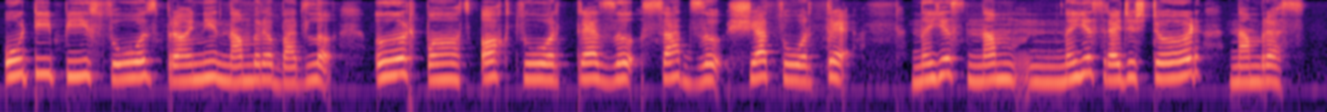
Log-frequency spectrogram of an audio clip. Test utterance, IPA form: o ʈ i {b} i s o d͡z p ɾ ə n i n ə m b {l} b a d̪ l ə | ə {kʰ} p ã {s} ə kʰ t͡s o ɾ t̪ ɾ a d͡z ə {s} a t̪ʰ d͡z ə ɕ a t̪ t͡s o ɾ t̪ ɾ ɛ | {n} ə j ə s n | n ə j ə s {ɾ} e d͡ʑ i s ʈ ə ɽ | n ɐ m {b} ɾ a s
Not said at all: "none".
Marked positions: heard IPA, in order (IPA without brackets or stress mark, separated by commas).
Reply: p, ɾ, ʈʰ, t͡s, s, n, ɾ, b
